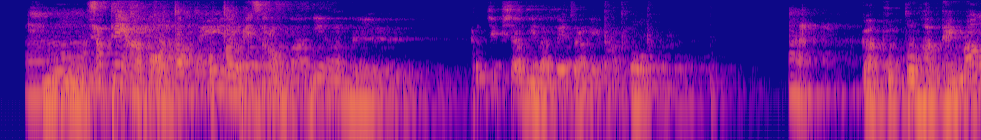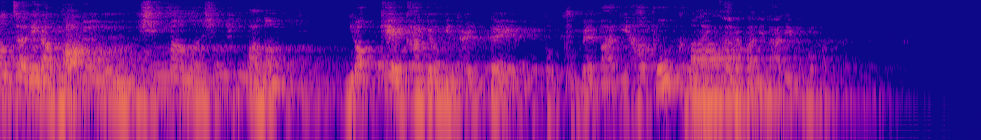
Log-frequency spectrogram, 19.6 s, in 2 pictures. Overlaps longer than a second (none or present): present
